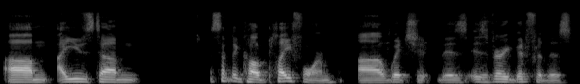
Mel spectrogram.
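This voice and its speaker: A man presenting his art over slides on a video call, talking haltingly with many ums and restarts. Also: lowish voice, warm tone. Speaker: artist presenting his work. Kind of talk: conference talk over slides. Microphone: webcam on a video call.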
